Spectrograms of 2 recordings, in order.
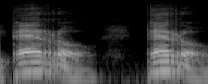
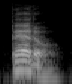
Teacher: When it's a double R, that would be perro, perro, where you're doing it kind of quickly, as opposed to a tapped R, which would be pero, meaning but. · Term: trilled R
